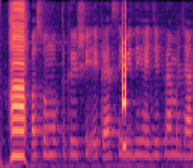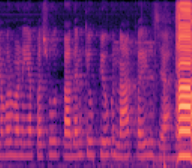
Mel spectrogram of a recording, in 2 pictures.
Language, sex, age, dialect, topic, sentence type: Magahi, female, 36-40, Western, agriculture, statement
